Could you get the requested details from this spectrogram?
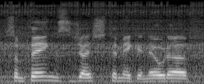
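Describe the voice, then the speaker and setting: A man's voice: on the high side, fairly even intonation, normal speed, background noise. A man filming a casual do-it-yourself car video, rambling wryly and breaking into profane rants. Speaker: DIY car-modding vlogger. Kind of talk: casual self-filmed how-to chat. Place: garage and inside a car.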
